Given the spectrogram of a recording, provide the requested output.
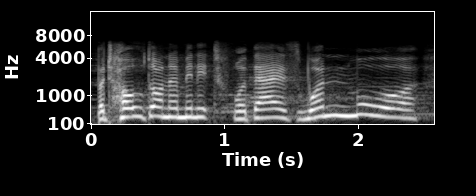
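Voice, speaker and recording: A woman voicing an old male sorcerer who gives commands in measured, rhyming incantations. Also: sits high, highs cut off, soft background music, pitched above the performer's own voice, natural voice. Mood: commanding.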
